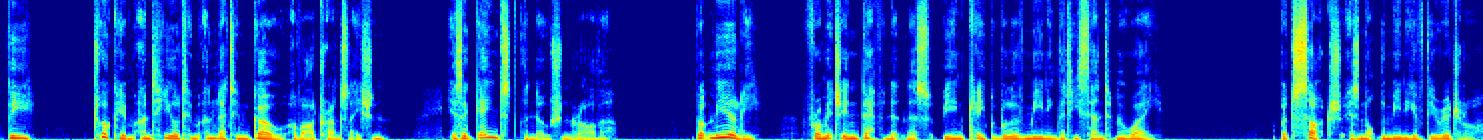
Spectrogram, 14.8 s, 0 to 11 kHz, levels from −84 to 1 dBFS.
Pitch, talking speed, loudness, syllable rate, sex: 135 Hz, 165 wpm, -21 LUFS, 5.6 syllables/s, male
